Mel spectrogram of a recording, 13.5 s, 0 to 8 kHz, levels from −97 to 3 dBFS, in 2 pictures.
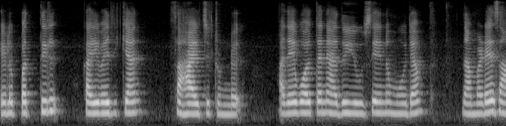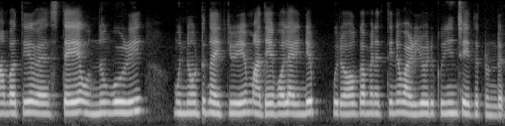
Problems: low volume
